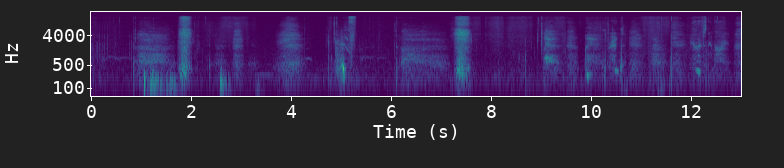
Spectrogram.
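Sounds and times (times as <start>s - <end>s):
breathy intakes of breath: 0.8s - 4.4s, 6.1s - 7.3s
woman sneezing: 4.9s - 5.4s.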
